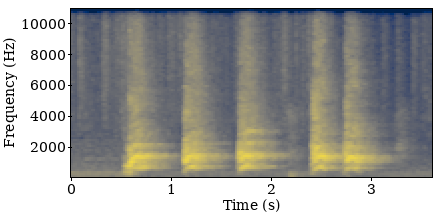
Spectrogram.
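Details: A dog named Harry barking in an agitated outburst, five loud harsh barks in quick succession over a quiet background, the last two close together.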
